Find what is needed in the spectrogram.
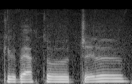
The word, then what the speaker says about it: Gilberto Gil: Danach kommt Gilberto Gil, ich habe richtig ausgesprochen, mit Oslodum.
